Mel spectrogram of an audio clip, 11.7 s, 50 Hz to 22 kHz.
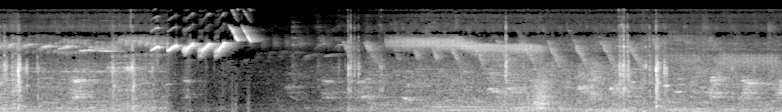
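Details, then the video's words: Yellow-bellied seedeater (papa-capim) giving its tui song in 2020: a quick run of about six bright, rising whistled notes, then silence and a noisy, chattering background with faint distant bird calls. "Papa capim tui detonado em 2020"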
